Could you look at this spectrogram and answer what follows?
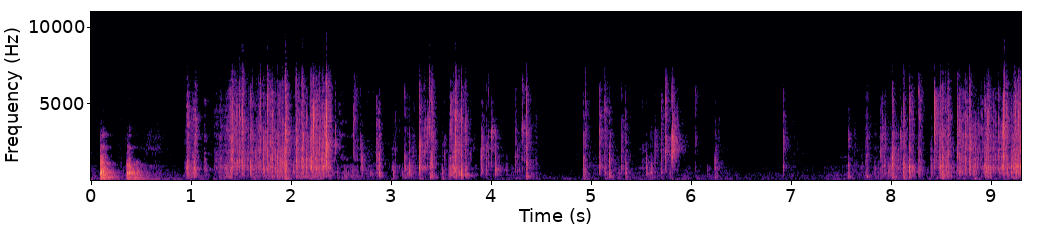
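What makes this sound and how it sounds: A clear plastic tray full of chocolate chip cookies, wrapped in thin plastic film with a cardboard label, is held in both hands and squeezed and rubbed with the fingertips. Irregular bursts of bright, dry crinkling and crackling come and go, with brief quiet gaps between them.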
